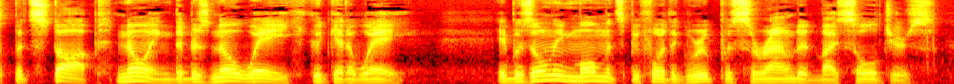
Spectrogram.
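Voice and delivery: usual speaking voice

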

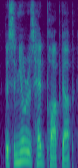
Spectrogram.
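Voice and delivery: ordinary delivery

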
